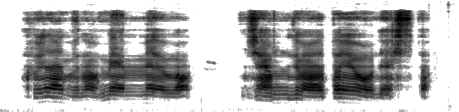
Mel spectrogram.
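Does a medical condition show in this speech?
Yes: ALS, through a speech-generating device.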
